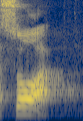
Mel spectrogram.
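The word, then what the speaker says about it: ζωή: Y esa vida en Cristo que se pronuncia soa, a lo que apunta es a una calidad de vida.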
